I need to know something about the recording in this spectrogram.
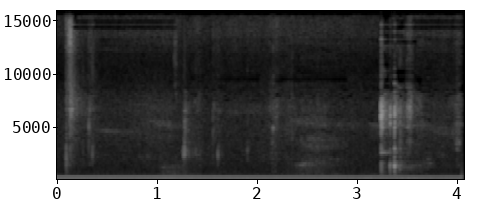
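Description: A steady, single-pitched hum holding one tone without change, with a few faint clicks about three seconds in.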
